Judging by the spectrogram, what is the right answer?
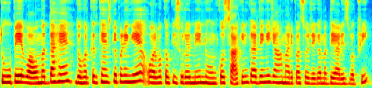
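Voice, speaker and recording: A woman teaching Quran recitation, chanting verses slowly and drawn out, then explaining the rules briskly. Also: on the high side, steady tone, darkish tone. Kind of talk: tajweed lesson, slow chanted recitation then quick explanation.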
